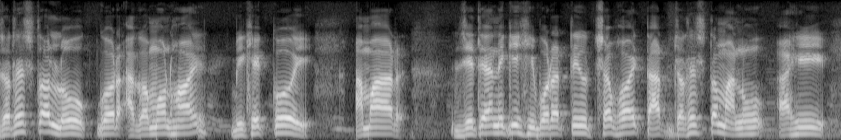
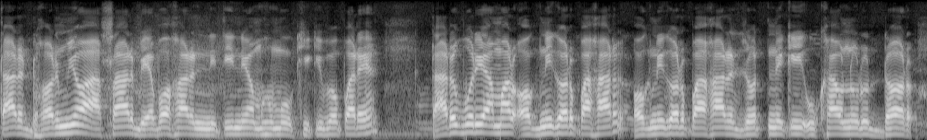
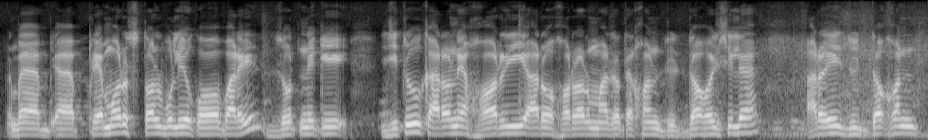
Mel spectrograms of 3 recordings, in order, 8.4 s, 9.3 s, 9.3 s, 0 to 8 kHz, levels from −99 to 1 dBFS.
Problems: none marked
